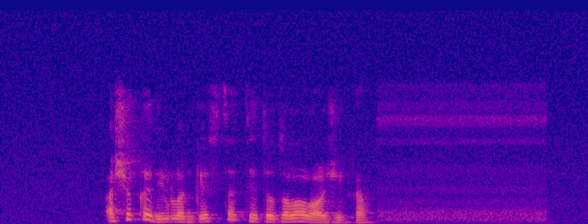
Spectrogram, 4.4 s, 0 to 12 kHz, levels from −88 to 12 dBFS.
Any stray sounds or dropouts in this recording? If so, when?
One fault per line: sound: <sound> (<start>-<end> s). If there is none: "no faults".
no faults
